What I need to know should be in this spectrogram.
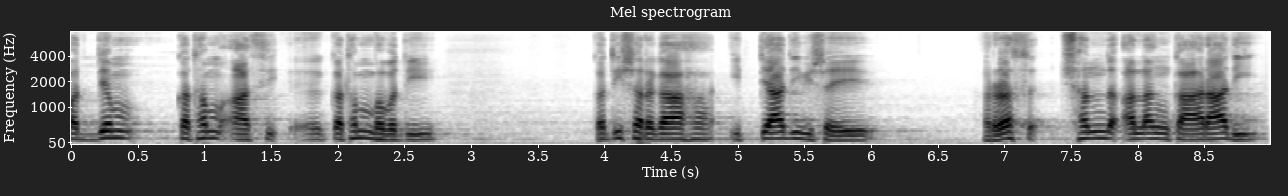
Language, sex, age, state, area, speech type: Sanskrit, male, 30-45, Uttar Pradesh, urban, spontaneous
